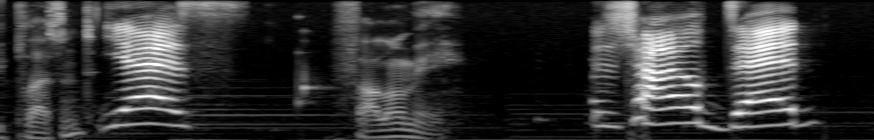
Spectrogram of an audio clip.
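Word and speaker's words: Childe: heard that before yeah but it is child chill day CH day is a very common mispronunciation so you're not alone honestly for a place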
